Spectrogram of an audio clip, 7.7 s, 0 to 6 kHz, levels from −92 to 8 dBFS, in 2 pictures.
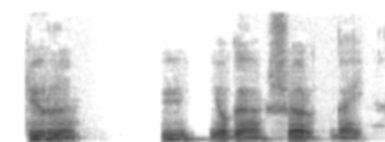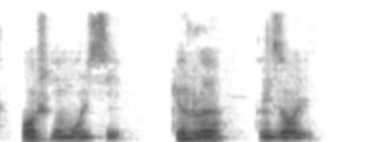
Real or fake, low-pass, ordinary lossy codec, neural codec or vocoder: real; 5.4 kHz; MP3, 48 kbps; none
